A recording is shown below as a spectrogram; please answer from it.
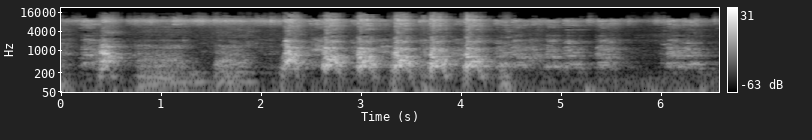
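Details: Newly imported female Tibetan Mastiff from Russia gives a quick run of six loud barks after a quieter opening bark, then falls silent; a person's soothing voice is present around the barking.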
